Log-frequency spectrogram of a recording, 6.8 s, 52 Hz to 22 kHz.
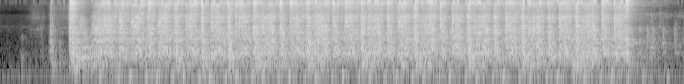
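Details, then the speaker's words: Craftsman T8200 Pro riding mower with 24 hp Kohler Elite KT735-3068 twin, 2016, 46 hours, not run in a while; starter cranks steadily about five seconds, never catches; crank no start, fuel starvation, carburetor issue. "So obviously it turns over here, but it just will not start."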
